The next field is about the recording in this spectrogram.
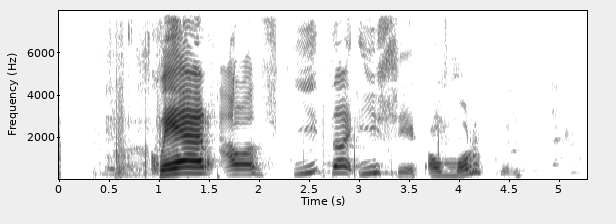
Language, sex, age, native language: Icelandic, male, 11, Icelandic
